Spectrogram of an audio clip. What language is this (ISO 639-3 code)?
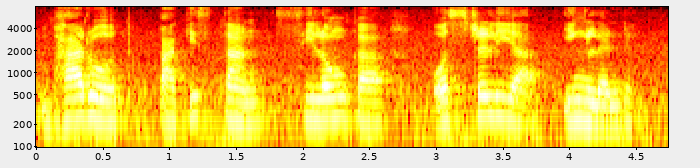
ben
